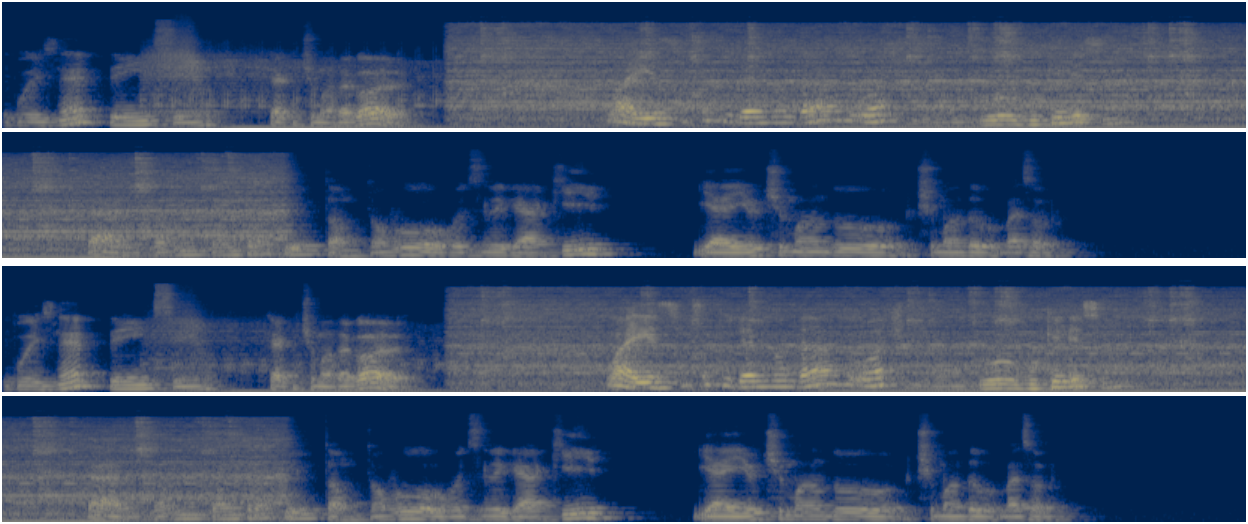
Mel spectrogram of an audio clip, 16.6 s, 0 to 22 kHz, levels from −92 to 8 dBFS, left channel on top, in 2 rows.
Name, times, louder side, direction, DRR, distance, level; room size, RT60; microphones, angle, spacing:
voice 1, 0.0-0.6 4.0-7.5, right 2 dB, 75° right, 6 dB, 0.5 m, -31 dB
voice 2, 0.7-1.4 1.8-2.7 8.9-12.3 12.9-15.3, right 1 dB, 20° right, 0 dB, 0.6 m, -36 dB
sound 1, 0.9-10.3, left 1 dB, 90° left, 0.5 m, -48 dB
sound 2, 2.9-10.2, left 1 dB, 20° left, 1.0 m, -39 dB
3.8 x 2.5 x 2.7 m, 0.36 s
head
